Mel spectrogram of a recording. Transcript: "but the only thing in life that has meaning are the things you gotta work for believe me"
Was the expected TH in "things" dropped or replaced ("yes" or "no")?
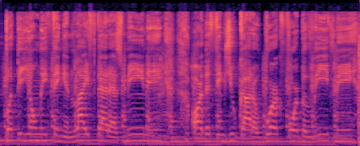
no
